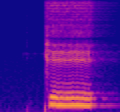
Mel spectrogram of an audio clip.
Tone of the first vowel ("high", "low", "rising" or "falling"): high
